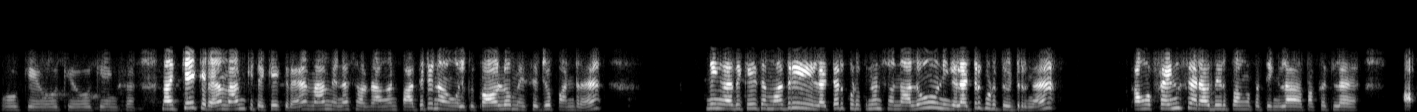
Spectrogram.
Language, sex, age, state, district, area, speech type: Tamil, female, 18-30, Tamil Nadu, Mayiladuthurai, rural, conversation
